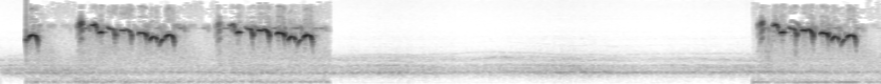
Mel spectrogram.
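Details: Albino yellow-bellied prinia in grass or bushes: loud bursts of five or six rapid, descending mewing notes from high to lower pitch, two bursts close together, a pause with low steady hum, then another burst.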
